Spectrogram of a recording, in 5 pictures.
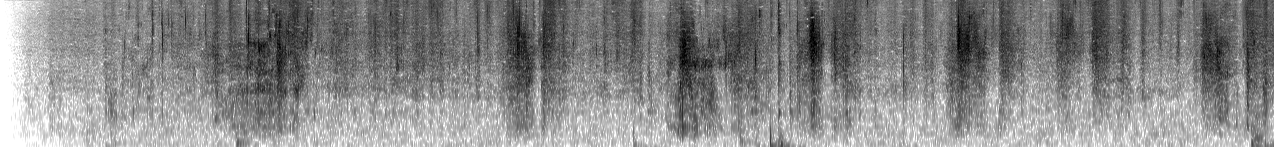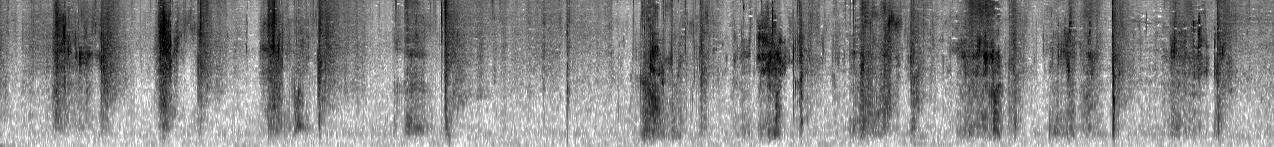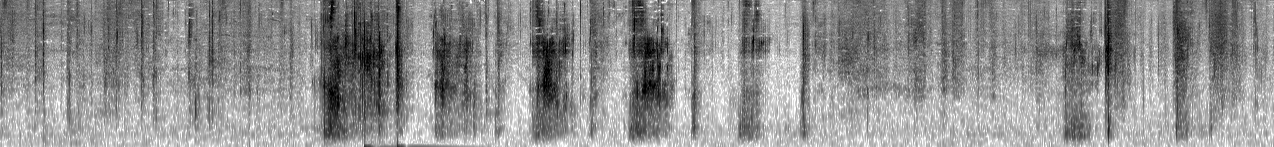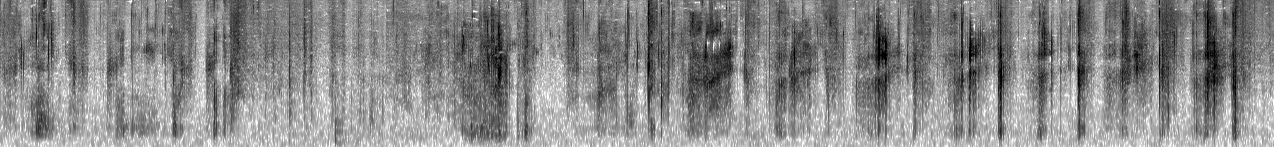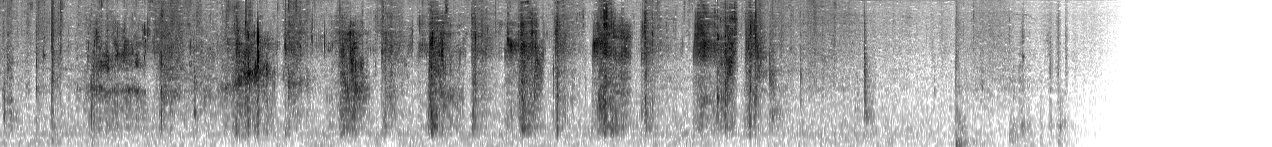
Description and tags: Extended squish sounds created with very wet paper towel.
goo, Marsh, muck, mud, Ooze, slogging, sound, Squish, Swamp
